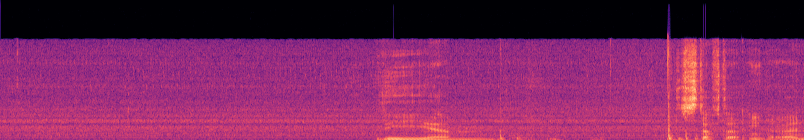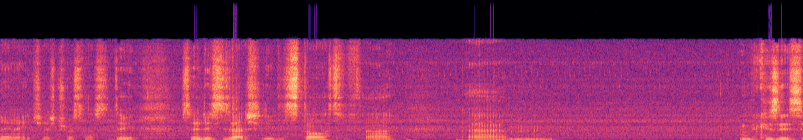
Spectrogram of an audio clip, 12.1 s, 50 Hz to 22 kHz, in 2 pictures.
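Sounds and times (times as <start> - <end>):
background hum and hiss: 0.0 - 12.0
man speaking: 5.1 - 8.2.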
